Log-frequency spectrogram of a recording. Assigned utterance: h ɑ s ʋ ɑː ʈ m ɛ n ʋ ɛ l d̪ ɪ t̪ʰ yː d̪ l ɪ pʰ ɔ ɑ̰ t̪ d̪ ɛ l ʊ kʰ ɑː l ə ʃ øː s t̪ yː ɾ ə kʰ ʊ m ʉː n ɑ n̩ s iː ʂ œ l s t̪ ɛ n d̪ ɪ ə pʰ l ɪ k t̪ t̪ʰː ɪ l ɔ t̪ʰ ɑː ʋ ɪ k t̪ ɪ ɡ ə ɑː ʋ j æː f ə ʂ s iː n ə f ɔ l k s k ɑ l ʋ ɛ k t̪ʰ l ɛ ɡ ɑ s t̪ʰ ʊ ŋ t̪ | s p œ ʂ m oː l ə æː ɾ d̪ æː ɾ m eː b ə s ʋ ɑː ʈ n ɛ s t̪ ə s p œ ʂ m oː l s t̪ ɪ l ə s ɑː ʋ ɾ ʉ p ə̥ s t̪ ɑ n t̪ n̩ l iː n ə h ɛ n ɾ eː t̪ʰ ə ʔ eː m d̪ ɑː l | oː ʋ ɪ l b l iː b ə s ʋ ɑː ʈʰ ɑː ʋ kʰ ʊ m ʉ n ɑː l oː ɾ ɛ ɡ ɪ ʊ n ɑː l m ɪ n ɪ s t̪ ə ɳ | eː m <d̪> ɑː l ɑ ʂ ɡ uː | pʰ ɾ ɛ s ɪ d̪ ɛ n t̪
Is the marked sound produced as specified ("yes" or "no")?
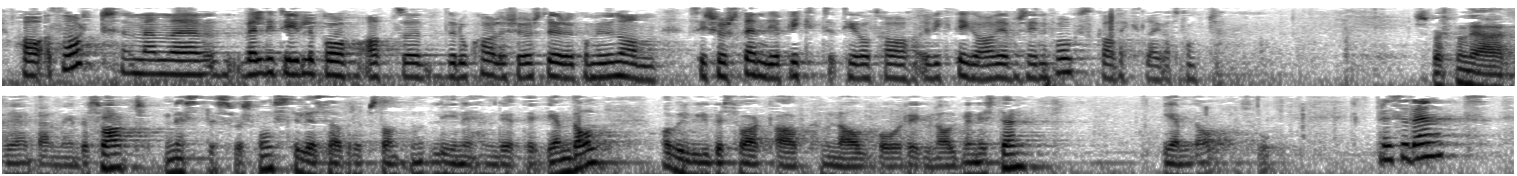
yes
